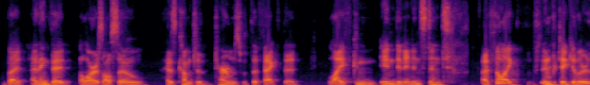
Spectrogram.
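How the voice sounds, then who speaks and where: A man's voice: on the low side, fairly bright tone. A man talking casually and reflectively, in an informal, tentative manner. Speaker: podcast regular, tabletop role-playing player.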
